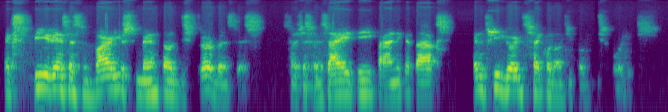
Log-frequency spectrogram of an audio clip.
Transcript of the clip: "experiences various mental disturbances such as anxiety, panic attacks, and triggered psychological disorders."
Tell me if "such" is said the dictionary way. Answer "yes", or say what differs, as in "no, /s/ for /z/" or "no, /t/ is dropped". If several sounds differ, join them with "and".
yes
